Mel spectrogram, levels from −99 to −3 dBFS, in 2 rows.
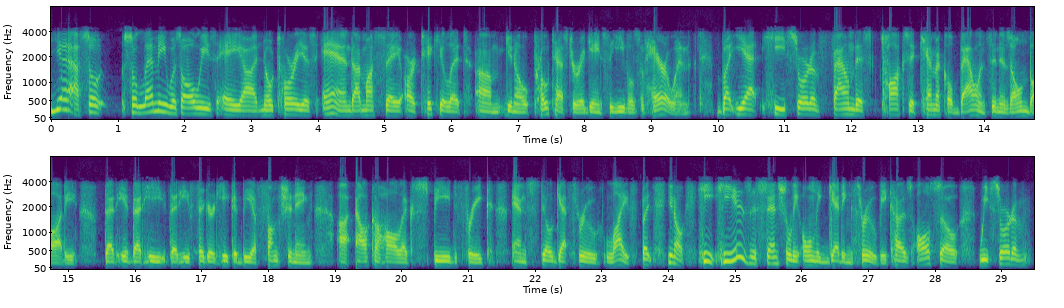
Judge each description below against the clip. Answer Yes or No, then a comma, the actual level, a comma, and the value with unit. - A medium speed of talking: Yes, average, 150 wpm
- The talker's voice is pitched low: Yes, low, 120 Hz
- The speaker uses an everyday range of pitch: No, wide, 5.7 semitones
